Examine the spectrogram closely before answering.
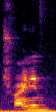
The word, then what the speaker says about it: Treinen: Is it Treinen?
